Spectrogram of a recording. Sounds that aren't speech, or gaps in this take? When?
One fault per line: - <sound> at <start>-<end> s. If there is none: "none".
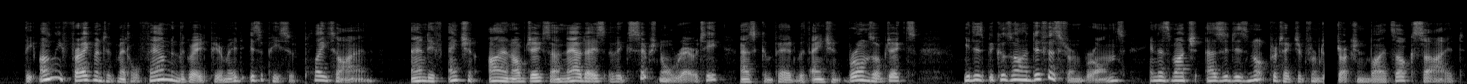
- dropout at 13.2-13.4 s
